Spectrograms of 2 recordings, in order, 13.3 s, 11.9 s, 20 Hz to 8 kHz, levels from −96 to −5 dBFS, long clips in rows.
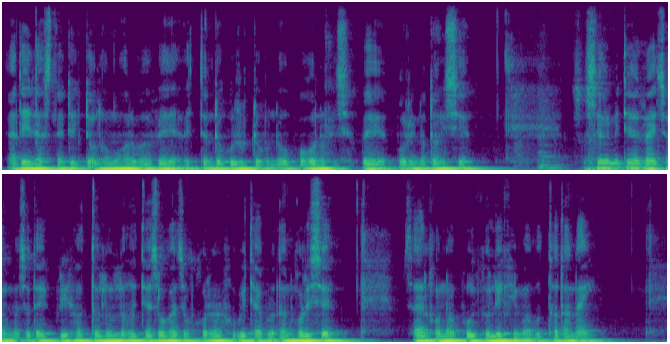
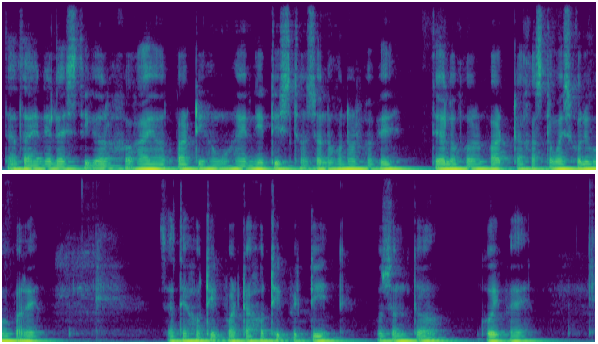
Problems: background sounds at intervals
